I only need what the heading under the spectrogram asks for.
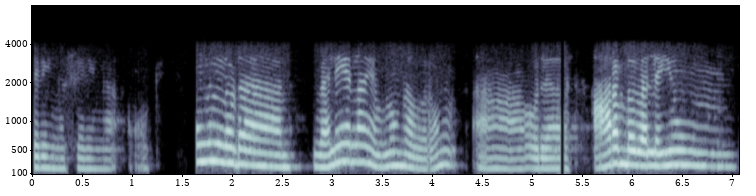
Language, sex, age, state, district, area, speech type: Tamil, female, 18-30, Tamil Nadu, Salem, urban, conversation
